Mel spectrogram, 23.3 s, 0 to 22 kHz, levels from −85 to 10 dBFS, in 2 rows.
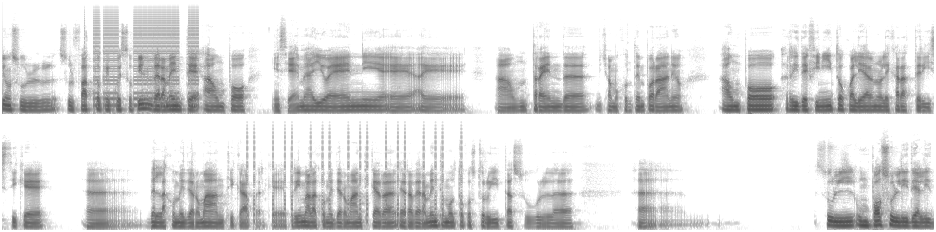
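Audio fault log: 1.03–2.45 s, GSM phone buzz: A hard, raspy buzz sits about 6 dB below the speech. Its fundamental is near 217 Hz and it carries a dense stack of harmonics unrelated to anything in the speech. A nearby 2G handset was transmitting in bursts at that rate, and the audio circuitry rectified the radio pulses into audible energy. Because the handset was moving data rather than holding a call, the buzz comes and goes instead of droning steadily.
14.70–17.40 s, GSM signalling bursts: A galloping dit-dit-dit pattern of short buzzes appears, each buzz pitched at the same 217 Hz burst rate and sitting not far below the speech level. The pattern is typical of a 2G handset sending only brief groups of radio bursts while it signals to the network. The audio path demodulates those groups into short bursts of buzz, which gives the broken, rhythmic texture.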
